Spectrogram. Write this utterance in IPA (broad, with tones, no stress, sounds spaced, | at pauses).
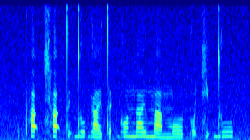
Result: pʰ ä˦ ʔ t͡ɕʰ ä˦ ʔ t ɪ˦ ʔ d o˦ ɡ a˨ ɪ̯ t ɛ˦ ʔ ɡ ɔ˦ n a˦ ɪ̯ m ä˨ m o˨ ʊ̯ ɡ ɔ̰˦˨ t͡ɕ ɪ˦ ʔ d u˦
